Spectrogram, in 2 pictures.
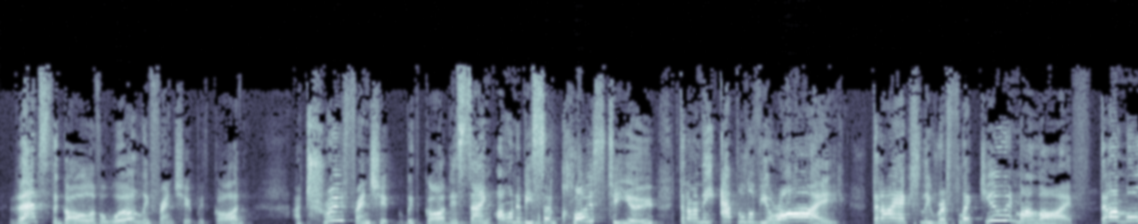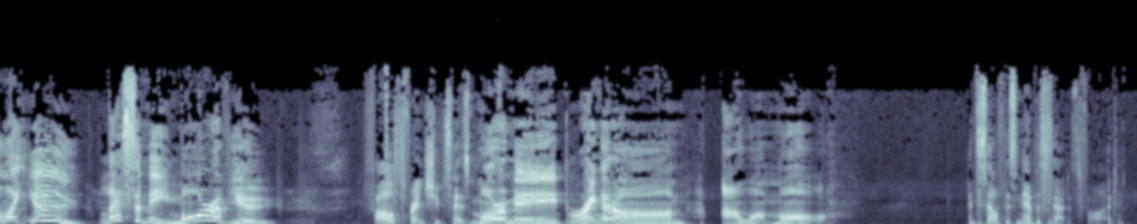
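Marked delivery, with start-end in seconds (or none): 5.0-14.2 heartfelt plea. Acted. Preacher voicing prayer to God. 16.1-19.7 greedy demand. Acted. Voicing greedy false friendship.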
